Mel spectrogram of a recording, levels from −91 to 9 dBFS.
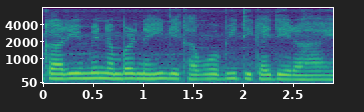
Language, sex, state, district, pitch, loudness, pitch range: Hindi, female, Arunachal Pradesh, Lower Dibang Valley, 190 Hz, -14 LUFS, 180-200 Hz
